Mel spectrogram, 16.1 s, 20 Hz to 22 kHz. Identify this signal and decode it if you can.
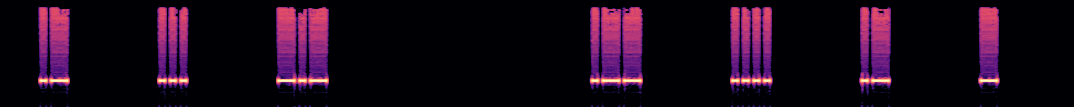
Morse code, heard as a keyed tone, about 15 wpm, spaced as for 5 wpm, 1000 Hz. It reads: ASK WHAT
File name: qotdfiles / 5wpm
